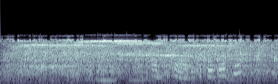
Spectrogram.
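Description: An audience applauding steadily, with some cheering mixed in.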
